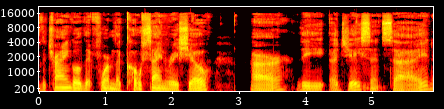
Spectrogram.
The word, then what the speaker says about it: cos: number two the cosine which we abbreviate cos we still say cosine when we see this but we abbreviate it cos now the two sides of the triangle that form the cosine ratio are the adjacent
